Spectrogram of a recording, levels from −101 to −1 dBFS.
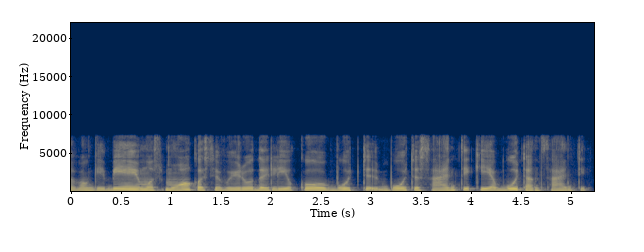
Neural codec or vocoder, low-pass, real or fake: codec, 16 kHz, 4.8 kbps, FACodec; 7.2 kHz; fake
